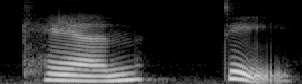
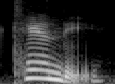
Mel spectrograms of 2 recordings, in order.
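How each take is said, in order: First: "Can-D" in two separate beats; chin-bounce syllables. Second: Said in the usual way. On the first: Shown as a demonstration. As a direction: split "Can-D" cleanly in two. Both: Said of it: "note how their chin moves".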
